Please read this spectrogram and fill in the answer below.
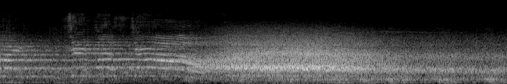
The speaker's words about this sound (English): Those that you can hear are the Borussia Mönchengladbach fans. Still making plenty of atmosphere, despite the fact their team is on the wrong end of what's looking an increasingly ugly result for them.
